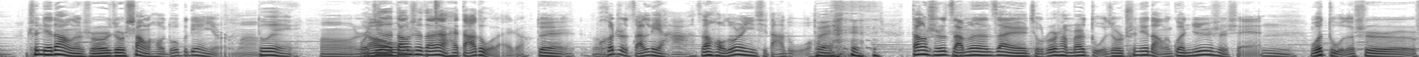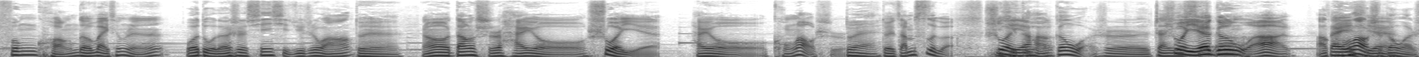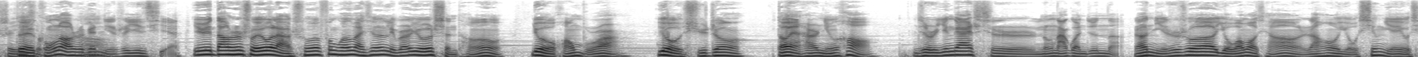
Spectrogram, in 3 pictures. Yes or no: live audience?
no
